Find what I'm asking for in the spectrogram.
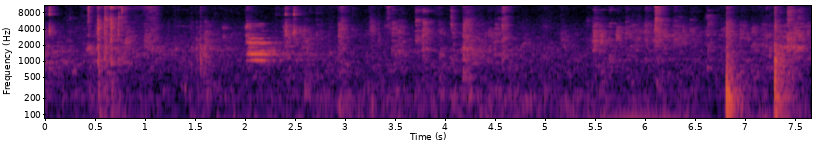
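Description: JavaScript code being typed on a computer keyboard: sparse, quiet key taps and clicks at an uneven pace, with two sharper knocks toward the end, no speech.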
